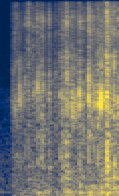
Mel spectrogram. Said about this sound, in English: I was typing something else.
